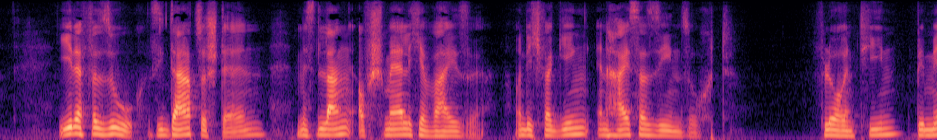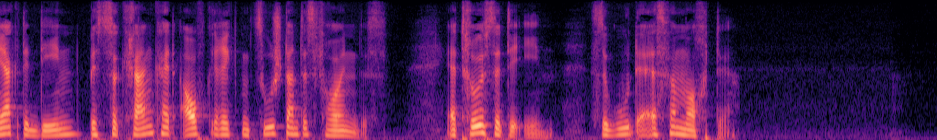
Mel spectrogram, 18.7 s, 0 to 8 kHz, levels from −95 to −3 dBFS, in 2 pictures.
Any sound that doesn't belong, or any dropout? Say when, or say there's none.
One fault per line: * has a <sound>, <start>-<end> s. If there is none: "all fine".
all fine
